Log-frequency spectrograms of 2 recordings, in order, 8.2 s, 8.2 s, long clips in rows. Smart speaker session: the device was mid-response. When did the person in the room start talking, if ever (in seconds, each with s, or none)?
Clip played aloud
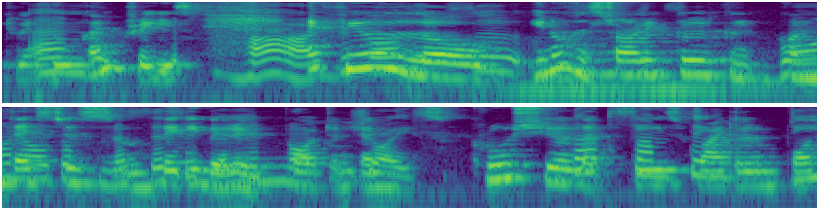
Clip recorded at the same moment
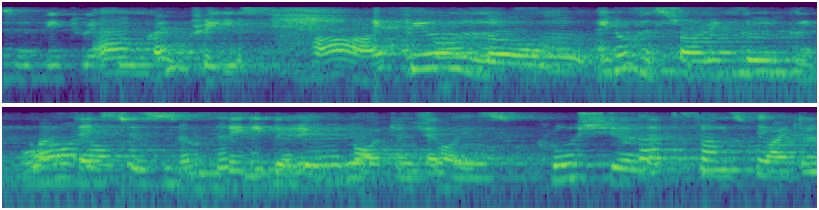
2.9 s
